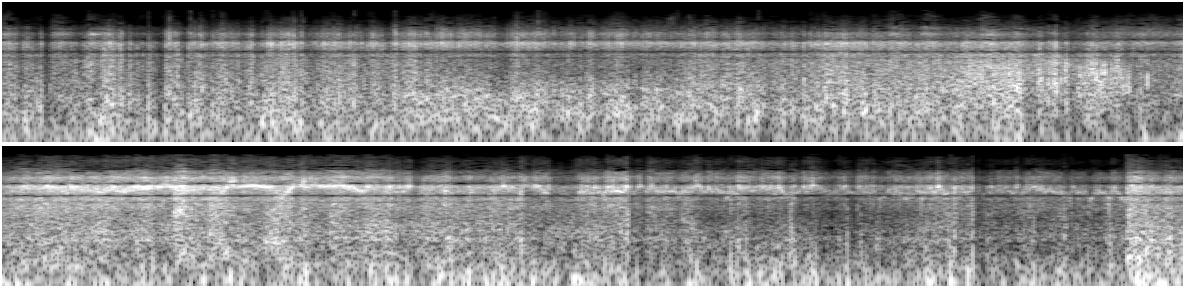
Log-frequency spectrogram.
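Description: Train running across a steel truss railway bridge: a steady rumble of wheels on rails, with wind buffeting the microphone. The sound shifts about six seconds in.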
